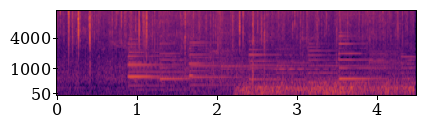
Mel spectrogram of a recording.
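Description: Smooth jazz playing over steady rain, with single sustained notes coming in about a second in. About halfway through, a low rumble of thunder rolls in and becomes the loudest sound.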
